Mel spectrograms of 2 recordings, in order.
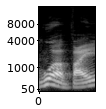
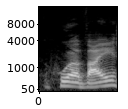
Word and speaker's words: Huawei: Huawei ist sogar chinesisch ausgesprochen, Huawei ist deutsch ausgesprochen. Das ist so das Ding.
